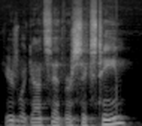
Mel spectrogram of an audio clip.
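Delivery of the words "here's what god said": ordinary talk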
